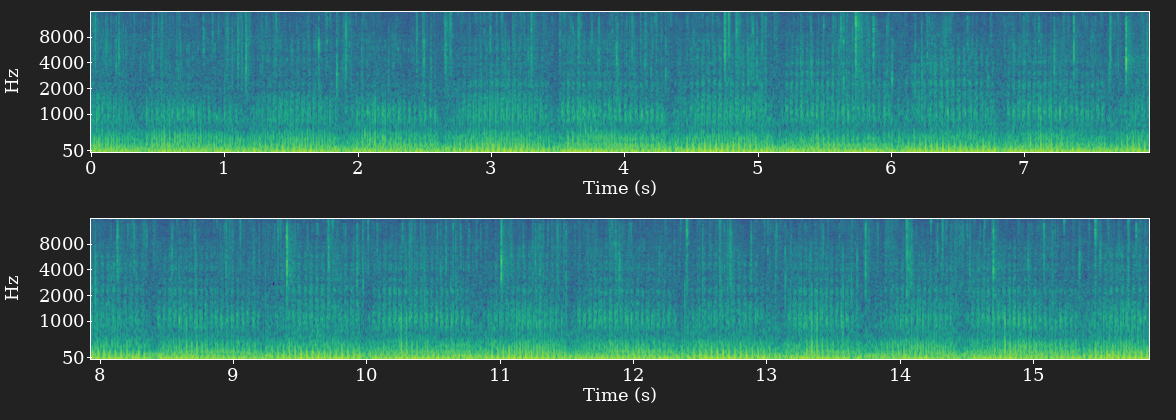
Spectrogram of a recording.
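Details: Long stretch of soft, even cat purring, each inhale and exhale marked by a gentle rise and dip, mixed with steady popping and crackling from a wood fire.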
